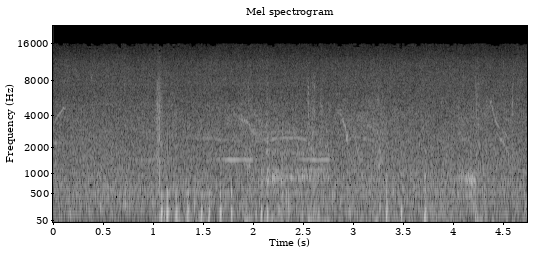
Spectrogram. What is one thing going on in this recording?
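Wet flesh tears and squelches as animals feed.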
